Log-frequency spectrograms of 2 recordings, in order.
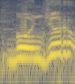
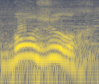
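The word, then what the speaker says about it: bonjour: Nah, jadi bacanya itu bukan bonjur ya, tapi bonz. B jug. Nah, bonjug. Jadi, R-nya itu gitu gitu.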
